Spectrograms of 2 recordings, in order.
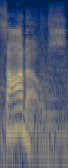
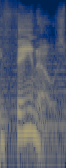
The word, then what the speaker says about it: Thanos: People used to say Thanos back in the day. No, Everyone said it's just Thanos. But now everyone says Thanos. Thanos because they said that the way in the movie, so I guess that's the proper pronunciation.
